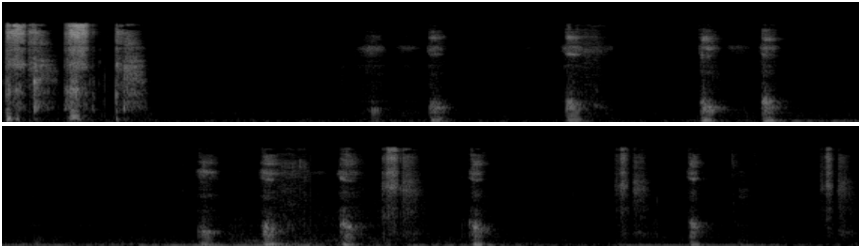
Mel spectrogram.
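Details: A male puppy gives short, harsh, pig-like snorts in irregular bursts, with quiet breathing between them.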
